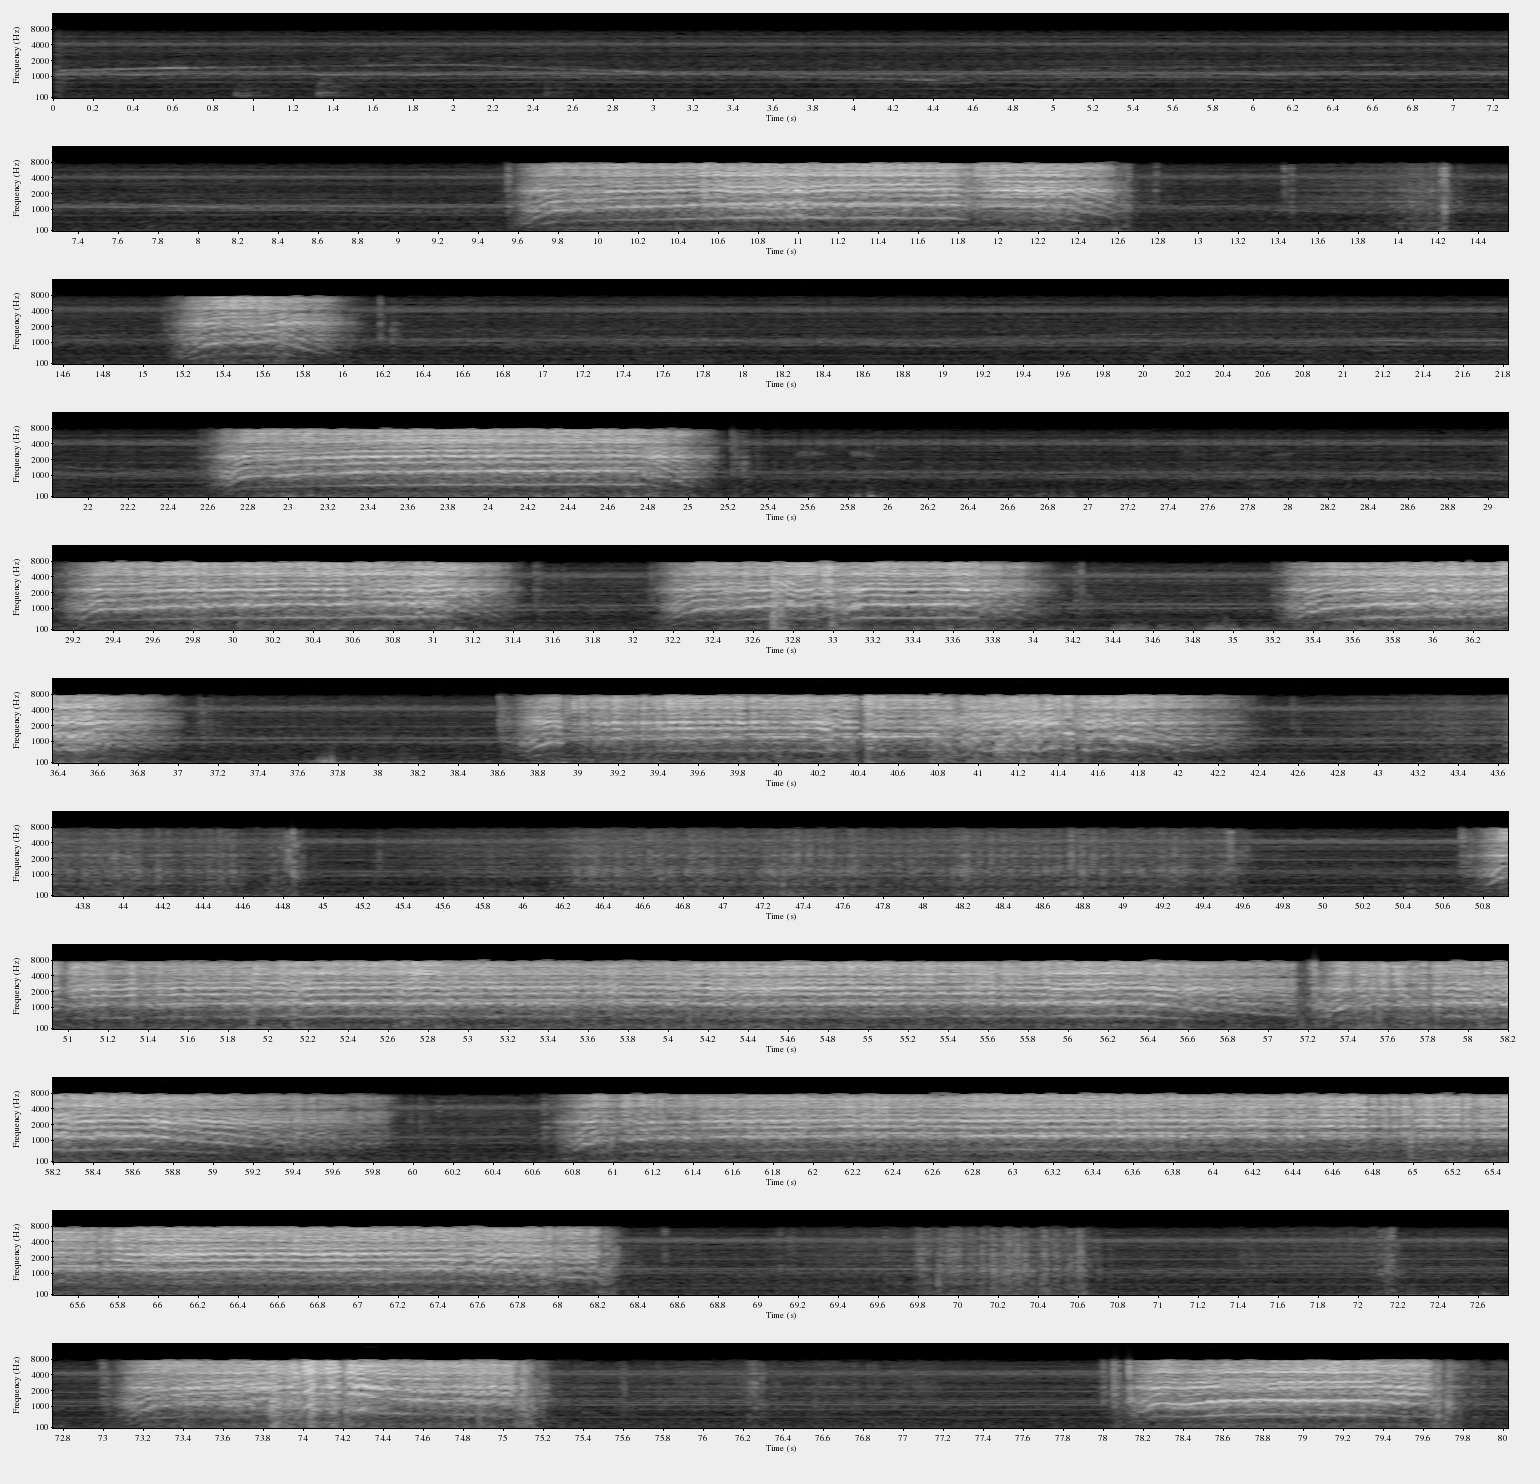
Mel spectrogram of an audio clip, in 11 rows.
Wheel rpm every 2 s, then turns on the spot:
0, 0, 0, 0, 20, 150, 50, 30, 10, 0, 0, 70, 80, 0, 40, 100, 100, 40, 70, 80, 140, 10, 20, 20, 10, 70, 160, 160, 90, 70, 60, 160, 160, 150, 20, 10, 50, 90, 0, 100.
12-14 42-44 46-50 58-60 68-72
